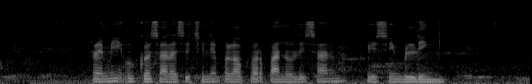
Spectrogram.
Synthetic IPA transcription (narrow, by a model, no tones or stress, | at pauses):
remiʔuɡ̥ɔ̤salahsid̥ʒ̥i̤nepəlɔpɔrpanulisanwisimbəlɪŋ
